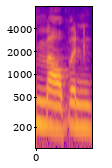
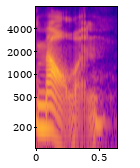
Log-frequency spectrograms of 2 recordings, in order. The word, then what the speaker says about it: Melbourne: I don't think it's a dox to say that I'm an East Melbourne girl.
